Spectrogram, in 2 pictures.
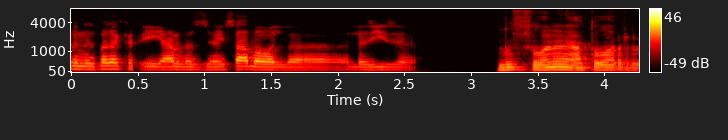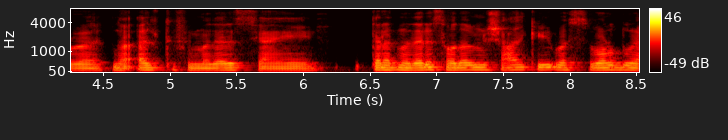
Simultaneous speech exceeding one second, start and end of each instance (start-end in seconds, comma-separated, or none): none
